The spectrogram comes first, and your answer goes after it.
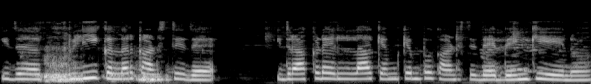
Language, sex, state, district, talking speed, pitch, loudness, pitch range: Kannada, female, Karnataka, Shimoga, 140 wpm, 245 Hz, -14 LUFS, 225-260 Hz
